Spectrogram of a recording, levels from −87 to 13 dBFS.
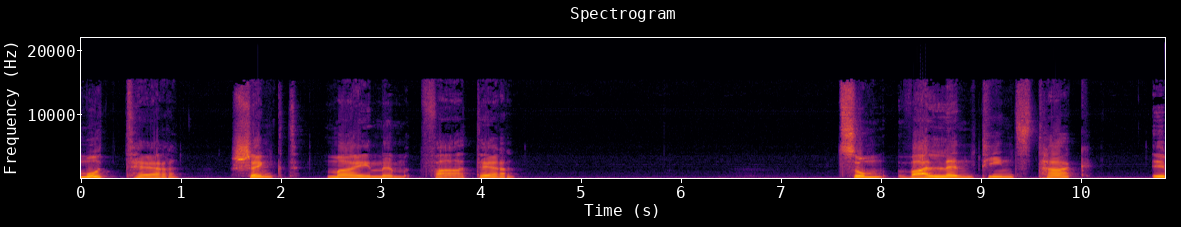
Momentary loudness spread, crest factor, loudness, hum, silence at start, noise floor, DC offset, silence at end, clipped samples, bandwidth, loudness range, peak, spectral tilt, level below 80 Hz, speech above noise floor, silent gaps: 13 LU; 16 dB; -15 LUFS; none; 0 s; -55 dBFS; under 0.1%; 0 s; under 0.1%; 16 kHz; 8 LU; 0 dBFS; -5.5 dB/octave; -42 dBFS; 40 dB; none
